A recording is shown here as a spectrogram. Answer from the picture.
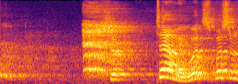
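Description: A sharp, breathy gasp about a second in, then a voice exclaiming with a pitch that swoops down and back up, heard through a stage microphone.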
